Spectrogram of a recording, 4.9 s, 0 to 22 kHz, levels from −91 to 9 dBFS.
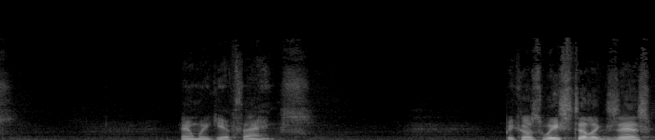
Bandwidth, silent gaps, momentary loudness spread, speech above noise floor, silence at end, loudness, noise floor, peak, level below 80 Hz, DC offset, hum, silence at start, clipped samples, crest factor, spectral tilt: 16 kHz; none; 19 LU; 36 dB; 0.05 s; -37 LUFS; -73 dBFS; -20 dBFS; -70 dBFS; under 0.1%; none; 0 s; under 0.1%; 20 dB; -5.5 dB/octave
